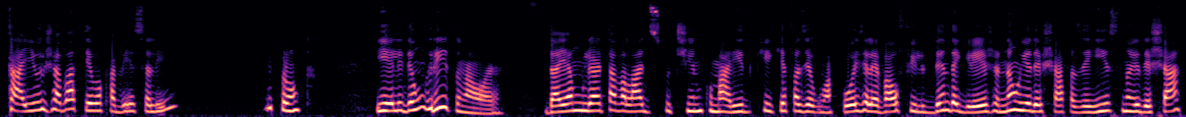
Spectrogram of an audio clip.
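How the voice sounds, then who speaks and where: A woman's voice: medium pitch, darkish tone, dry recording. Chatty Brazilian woman telling a legend. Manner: chatty, repeats words for emphasis. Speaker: paranormal vlogger. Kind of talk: retelling a local legend. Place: outdoors at a rural site at dusk.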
